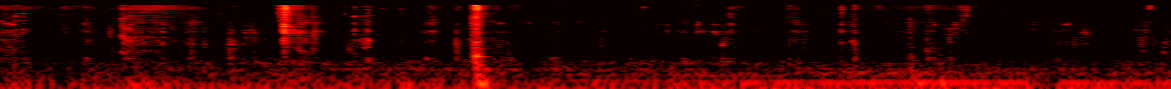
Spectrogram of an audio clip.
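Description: A person chewing a mouthful of crispy breaded chicken sandwich with faint soft crunches and wet mouth clicks. One sharper crunch comes about two and a half seconds in.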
